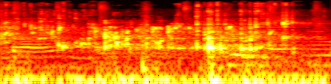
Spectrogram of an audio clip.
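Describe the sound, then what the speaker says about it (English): Lemon juice trickles and drips into a cup in a short pour, close up, with faint background murmur. "So we're going to pour the lemon juice"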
